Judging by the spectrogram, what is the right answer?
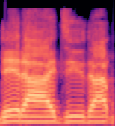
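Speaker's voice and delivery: loud, slow go at Urkel; hammy, drawn-out sitcom catchphrase; Urkel impression. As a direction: belt out the catchphrase, stretched. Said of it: "I think his was better than mine".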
